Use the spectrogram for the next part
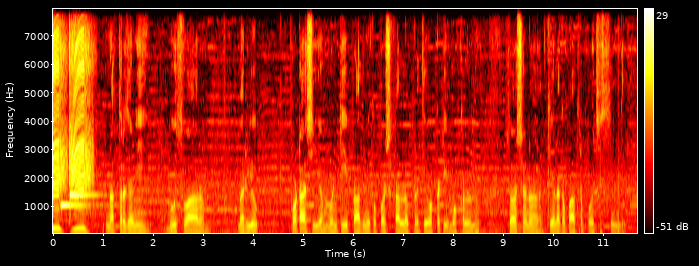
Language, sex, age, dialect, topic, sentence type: Telugu, male, 25-30, Southern, agriculture, statement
